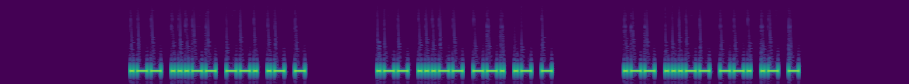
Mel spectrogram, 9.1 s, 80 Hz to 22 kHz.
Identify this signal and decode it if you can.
Morse code, heard as a keyed tone, about 36 wpm, 700 Hz. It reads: W3GAT W3GAT W3GAT
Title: USA Call Signs - 5 Characters - Repeated 3x - 35wpm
